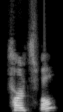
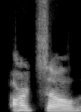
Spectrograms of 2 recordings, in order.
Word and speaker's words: Hartselle: Crybaby Hollow, which Crybaby Hall is in Hartselle, I guess is how you say it. Hartselle, Alabama. Hartsville? Hartselle. It has an S in it.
